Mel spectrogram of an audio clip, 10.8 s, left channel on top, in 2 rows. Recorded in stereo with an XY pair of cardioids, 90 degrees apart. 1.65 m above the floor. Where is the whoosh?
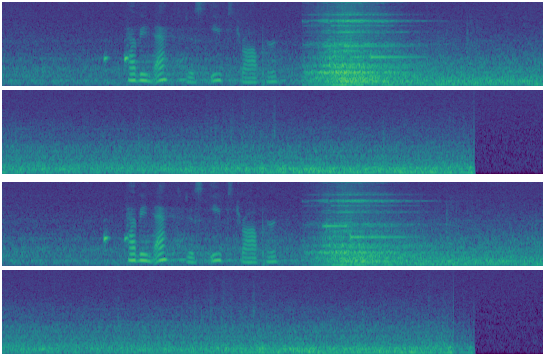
45° left, 2.5 m.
